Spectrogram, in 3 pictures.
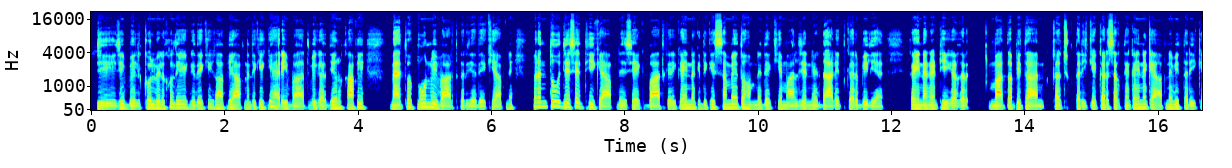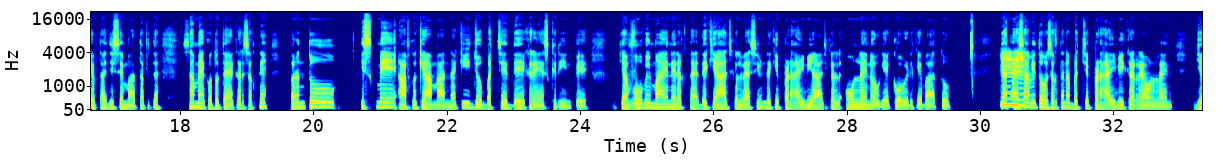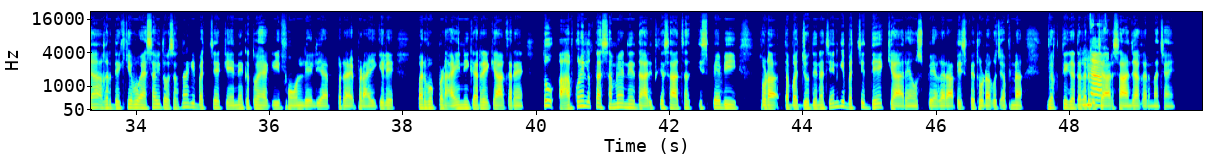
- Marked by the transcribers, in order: "कुछ" said as "कछ"; tsk
- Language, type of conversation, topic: Hindi, podcast, बच्चों के स्क्रीन समय पर तुम क्या सलाह दोगे?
